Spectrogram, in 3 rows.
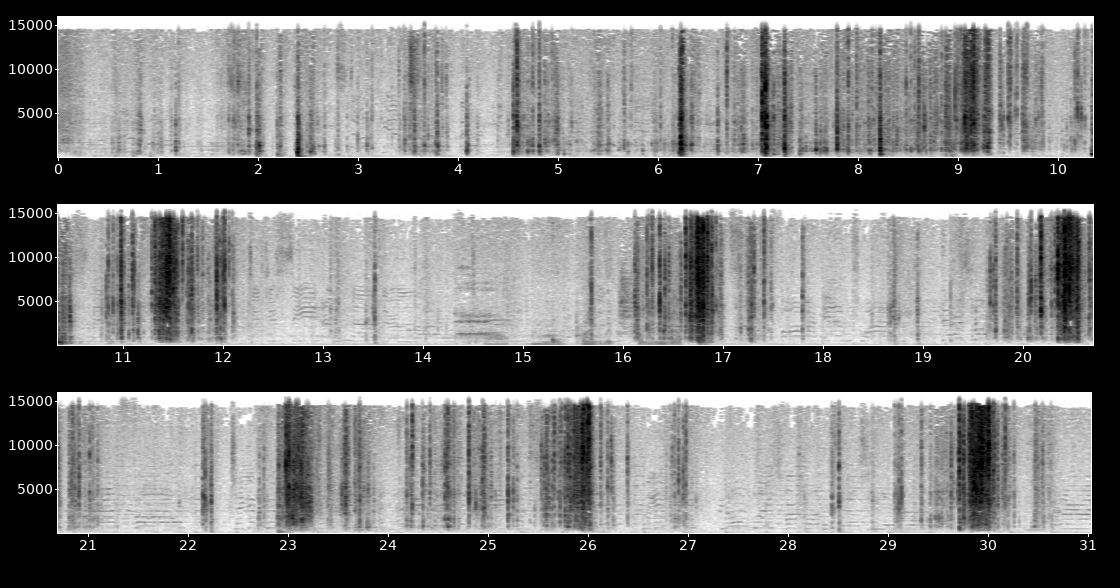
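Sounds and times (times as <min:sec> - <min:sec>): foil wrappers crinkling and tearing: 0:01.6 - 0:12.2, 0:16.0 - 0:17.5, 0:19.6 - 0:21.1, 0:22.8 - 0:27.0, 0:29.0 - 0:30.6.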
